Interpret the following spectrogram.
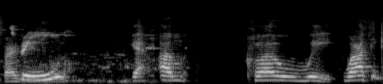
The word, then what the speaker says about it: Chloe: I would So, say Chloe is two syllables. okay. Even though the way it's spelt, it looks like it should be one syllable, I think.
